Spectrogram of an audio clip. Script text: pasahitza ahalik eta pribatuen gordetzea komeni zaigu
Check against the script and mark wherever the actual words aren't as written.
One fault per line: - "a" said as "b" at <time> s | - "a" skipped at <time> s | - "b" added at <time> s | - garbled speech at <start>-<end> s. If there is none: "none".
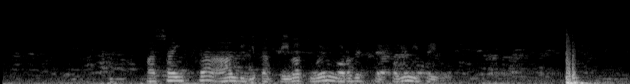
none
